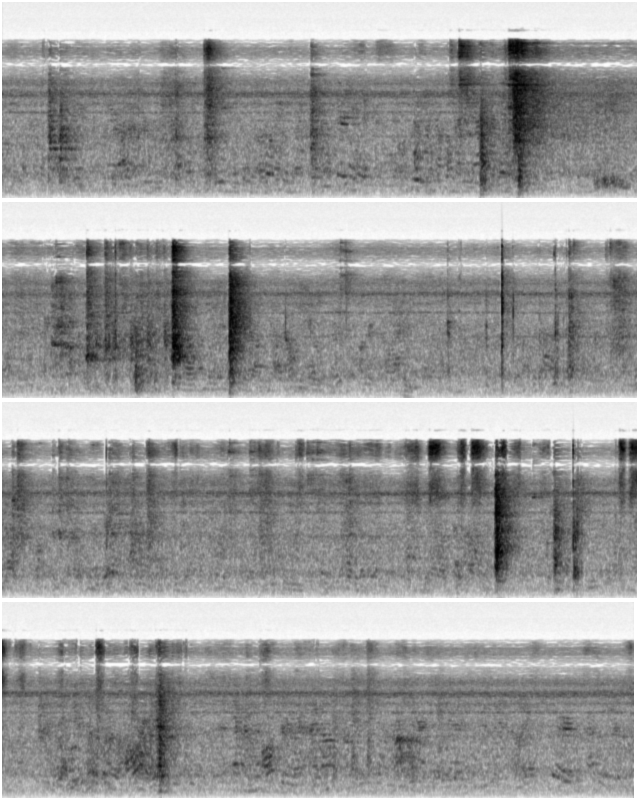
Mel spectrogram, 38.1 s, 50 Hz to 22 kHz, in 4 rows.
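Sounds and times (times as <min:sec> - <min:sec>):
people talking indistinctly: 0:12.0 - 0:38.0.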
